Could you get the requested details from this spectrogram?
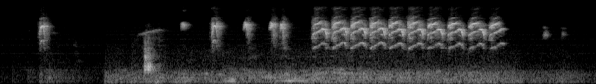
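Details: Sogok ontong female in breeding condition luring males: a few sharp high chips and a short falling note, then a rapid two-second rattle of repeated wavy whistled elements, ending with faint soft ticks.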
